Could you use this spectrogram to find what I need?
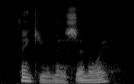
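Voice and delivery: ordinary delivery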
